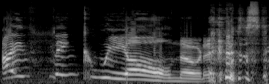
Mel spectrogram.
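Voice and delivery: very high, slow, offended indignation. Speaking in character while looking at another character: indignant. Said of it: "look at him indignantly and".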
